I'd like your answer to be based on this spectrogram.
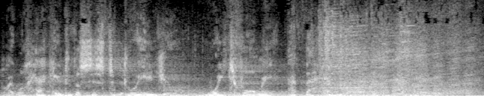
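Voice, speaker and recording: Echoing, deep ancient robot elder. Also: male voice, lively intonation, a little slow. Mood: impatient instruction. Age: older. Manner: theatrical, lofty, lecturing. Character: proud, wise, cantankerous ancient robot seeker. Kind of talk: video game cutscene voice acting. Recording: echoey hall reverb, music behind.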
